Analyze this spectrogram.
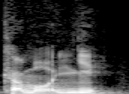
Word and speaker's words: Camogli: Who knows if you already know Camogli!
